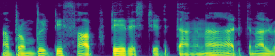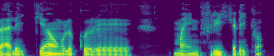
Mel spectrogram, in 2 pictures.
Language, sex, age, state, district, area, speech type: Tamil, male, 18-30, Tamil Nadu, Krishnagiri, rural, spontaneous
